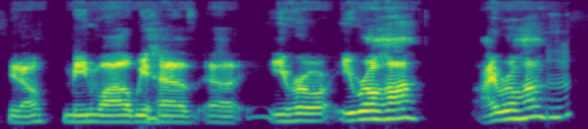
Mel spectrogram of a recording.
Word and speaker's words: Iroha: Meanwhile, we have Iroha, Iroha? Mhm. Iroha? Okay. Iroha. I know is it looks like it's spelled Iro, but it's yeah.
